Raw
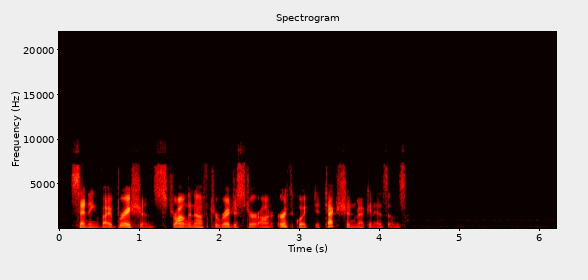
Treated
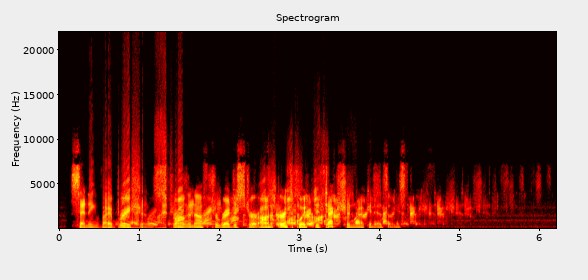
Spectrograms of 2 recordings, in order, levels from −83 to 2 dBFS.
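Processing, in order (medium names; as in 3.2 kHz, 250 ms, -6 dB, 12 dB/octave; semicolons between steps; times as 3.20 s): 0.37–1.54 s: partial rectifier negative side -12 dB; repeats whose band climbs or falls 340 ms, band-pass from 630 Hz, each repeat 0.7 oct, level -5 dB; loudness maximiser +18.5 dB; 2.51–3.45 s: level flattener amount 50%; trim -3 dB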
